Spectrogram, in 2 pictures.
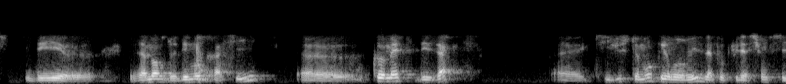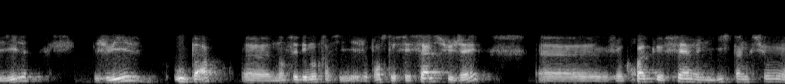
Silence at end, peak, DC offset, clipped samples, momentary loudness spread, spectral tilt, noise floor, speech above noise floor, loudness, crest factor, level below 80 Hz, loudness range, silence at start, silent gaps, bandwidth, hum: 0 s; 0 dBFS; under 0.1%; under 0.1%; 14 LU; -9.5 dB/octave; -64 dBFS; 48 dB; -17 LUFS; 18 dB; -60 dBFS; 2 LU; 0 s; none; 4.2 kHz; none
